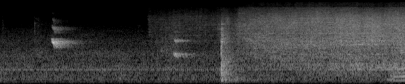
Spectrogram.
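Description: Pot roast meat laid into hot oil in a pan, a few sharp clinks and a soft thud followed by a sudden, steady loud sizzle that keeps building, with no talking.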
